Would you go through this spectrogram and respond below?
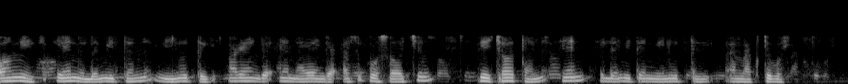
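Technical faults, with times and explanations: Throughout: echo with no canceller. Every phrase is trailed, about half a second later, by a fainter, thinner copy roughly 19 dB below the direct speech. The far end played the call over a loudspeaker, its microphone caught that playback, and no echo canceller removed it, so the sound returned after the network round trip. On a waveform each speech burst has a smaller ghost burst offset to its right. A spectrogram shows faded duplicate harmonic patterns shifted later in time.
Throughout: AMR narrowband mobile codec. The speech sounds buzzy, synthetic and muffled. The heavy damage points to a low AMR-NB mode, fitting a bitrate around 6.7 kbps, where only a few excitation pulses per subframe drive the vocal-tract model. Nothing passes above 3.8 kHz. A spectrogram shows a hard ceiling near 3.8 kHz, with blurred, smeared harmonics and grainy texture below it.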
